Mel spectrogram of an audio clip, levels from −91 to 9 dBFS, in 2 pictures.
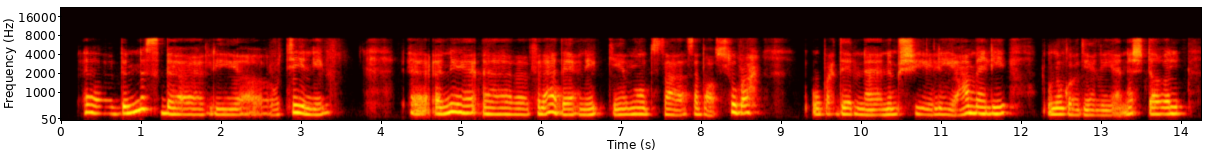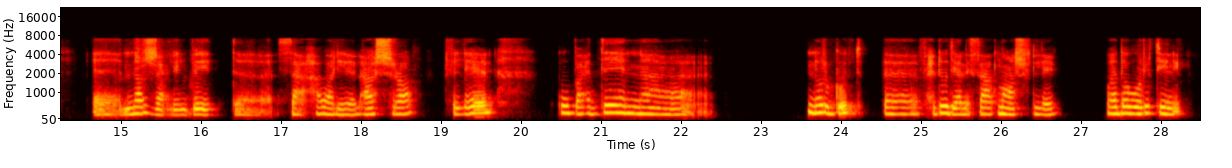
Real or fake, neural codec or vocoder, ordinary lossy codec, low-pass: fake; codec, 16 kHz, 8 kbps, FreqCodec, smaller model; MP3, 64 kbps; 7.2 kHz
